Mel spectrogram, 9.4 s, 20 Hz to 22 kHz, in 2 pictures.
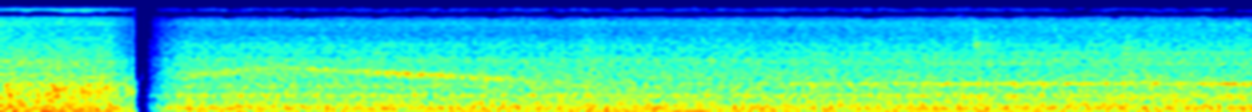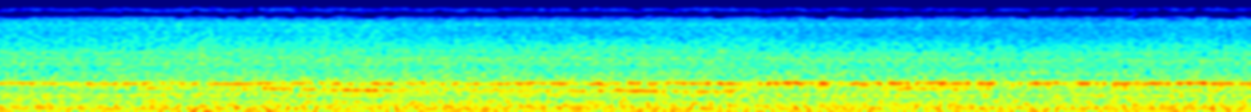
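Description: Inside an Osaka Metro 400 series subway car as it slows into a station: steady electric whine of the inverter and traction motors over the running rumble of the car, with a short falling tone about a second in.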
